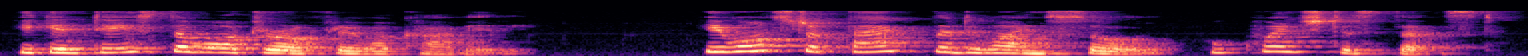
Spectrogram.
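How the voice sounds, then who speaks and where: A woman narrating an audiobook story dramatically, in measured short phrases with emphasis. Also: on the high side, sing-song, a little mellow. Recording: echoey room, slightly muffled sound.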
